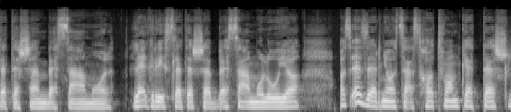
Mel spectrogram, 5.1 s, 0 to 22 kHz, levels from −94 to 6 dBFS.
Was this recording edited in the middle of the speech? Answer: yes; 1 cut; at 1.3 s

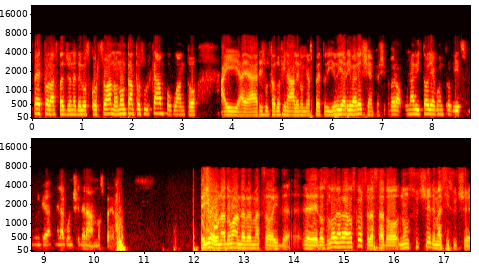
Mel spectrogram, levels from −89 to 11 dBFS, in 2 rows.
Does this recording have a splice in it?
no; 0 cuts

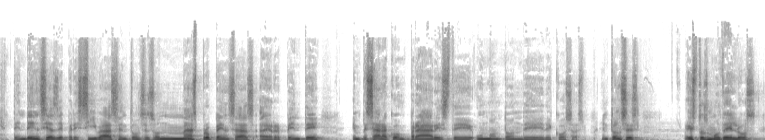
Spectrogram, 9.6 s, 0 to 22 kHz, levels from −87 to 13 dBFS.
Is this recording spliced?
yes; 1 cut; at 7.4 s

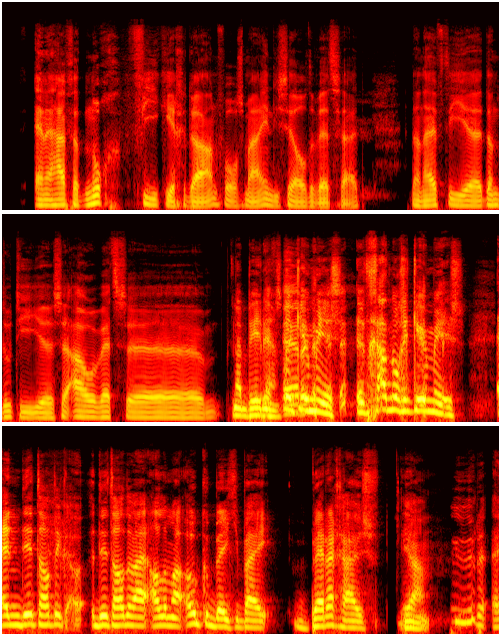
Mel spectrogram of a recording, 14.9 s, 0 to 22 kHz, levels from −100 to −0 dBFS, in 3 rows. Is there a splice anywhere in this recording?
yes; 3 cuts; at 7.8 s, 9.9 s, 13.7 s

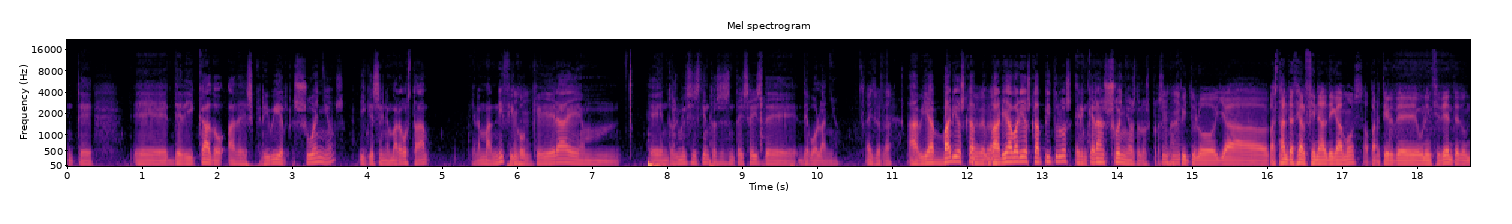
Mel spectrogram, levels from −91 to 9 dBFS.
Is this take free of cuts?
no; 3 cuts; at 3.8 s, 14.8 s, 16.0 s

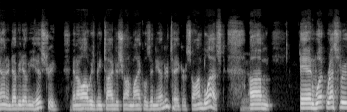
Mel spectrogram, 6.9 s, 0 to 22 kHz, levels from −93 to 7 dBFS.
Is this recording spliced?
no; 0 cuts

